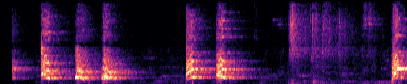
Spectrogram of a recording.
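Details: An upset male Boston Terrier gives sharp, raspy barks in quick bursts, with softer whines between, while a mini dachshund is nearby.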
